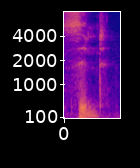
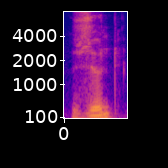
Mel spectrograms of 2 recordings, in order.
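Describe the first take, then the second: First: The vowel is said with spread, unrounded lips. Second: The vowel is said with rounded lips. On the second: "Ein kurzes I wird ab und zu zu einem Ü. Gerundet"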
